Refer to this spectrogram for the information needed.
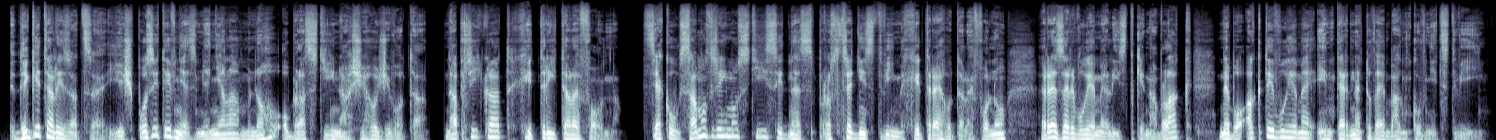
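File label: Czech, male, narration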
